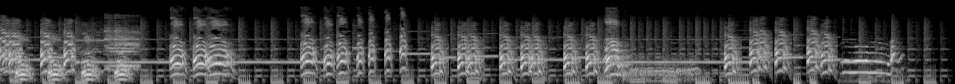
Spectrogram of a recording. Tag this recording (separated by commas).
Music, Bow-wow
